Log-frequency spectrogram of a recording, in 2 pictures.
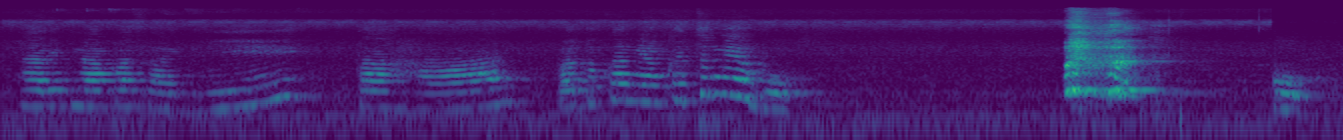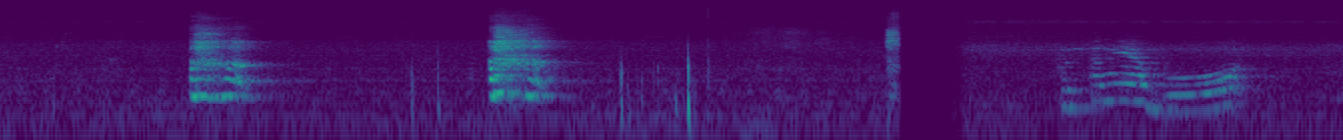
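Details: Simulated nursing demonstration with an adult female patient sitting up: after deep-breathing practice with breath holds, three forceful, harsh effective cough bursts on request to clear the airway.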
